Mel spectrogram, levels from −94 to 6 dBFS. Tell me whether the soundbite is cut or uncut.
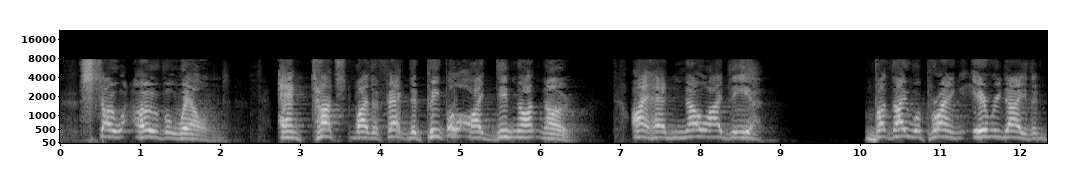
uncut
